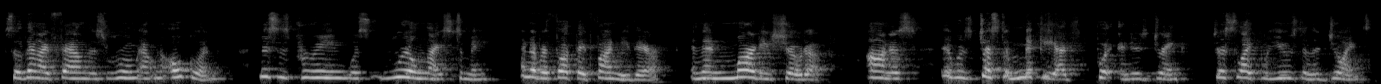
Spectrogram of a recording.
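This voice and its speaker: A jittery, streetwise gangster's girlfriend, played by a woman in a radio crime play. She speaks high, in slangy, pleading lines, recorded from home over a video call. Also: normal speed, close to an everyday voice, poor audio. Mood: confessing. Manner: breathless pleading, slangy "gee" and "ya". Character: frightened young gangster's moll, pleading and streetwise. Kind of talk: old-time radio play acting.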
